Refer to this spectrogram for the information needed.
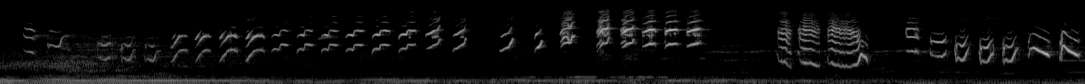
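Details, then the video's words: Loud, distinctive song from a tame, freely singing black-naped oriole: a long run of rapid upslurred chirps accelerating into dense clusters of high notes, then varied looping and buzzy phrases, roughly two notes a second. "kepodang emas , black naped oriole,jinak dan gacor."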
